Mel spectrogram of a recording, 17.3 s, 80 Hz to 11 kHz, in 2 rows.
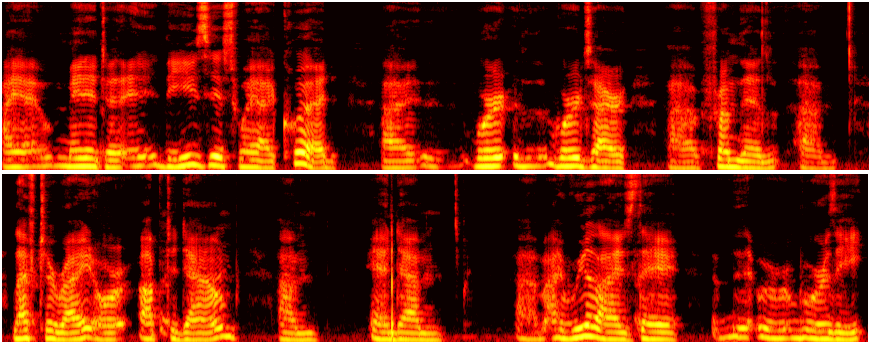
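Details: Man with aphasia following a stroke, present for more than 16 years; aphasia.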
